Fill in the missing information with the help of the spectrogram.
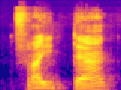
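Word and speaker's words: Freitag: donor's tag f tag fry tag zam tag zone tag uh can you say Friday again Friday tag okay or fray like cry fry Uh okay Harudani go ahead.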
